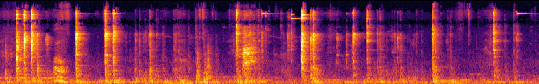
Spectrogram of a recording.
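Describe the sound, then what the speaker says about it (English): Someone works a wrench to break loose the lug nuts on a car wheel. Scattered metallic clicks, ratcheting knocks and clanks come in irregular bursts, fairly close and moderately quiet, with some background noise. "first we gotta break up the lug nuts"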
